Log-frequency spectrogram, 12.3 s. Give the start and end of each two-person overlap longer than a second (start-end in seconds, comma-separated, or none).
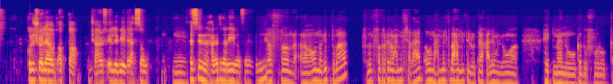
none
